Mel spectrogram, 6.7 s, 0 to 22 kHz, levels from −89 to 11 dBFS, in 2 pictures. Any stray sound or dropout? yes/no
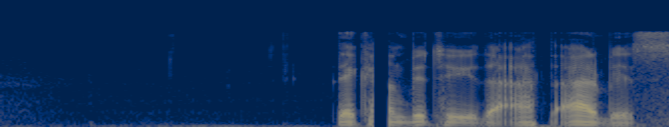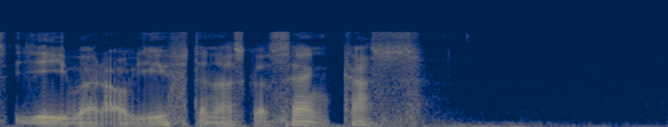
yes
